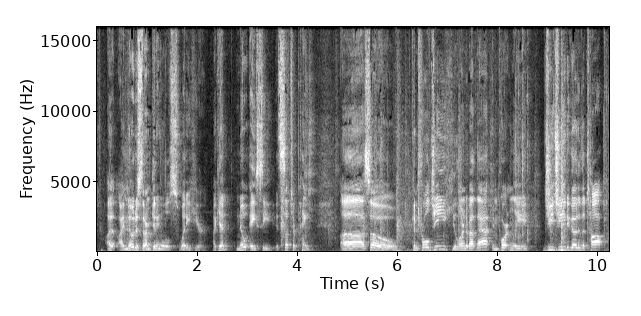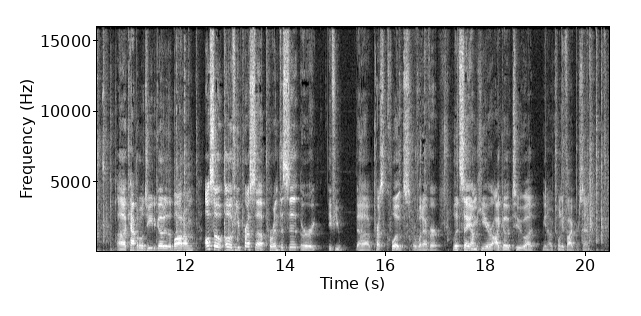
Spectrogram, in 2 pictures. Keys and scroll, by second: 8.1 typing, 9.9 typing, 11.5-12.6 typing, 16.0-17.6 typing, 19.0-20.4 typing.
